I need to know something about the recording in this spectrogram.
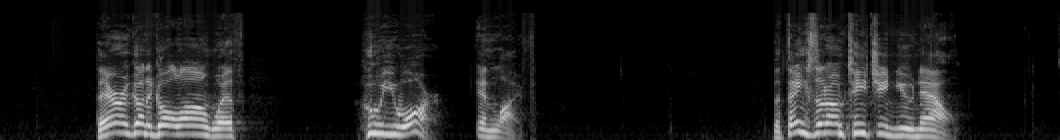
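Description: An elderly man speaks with animation into a microphone, in bursts with pauses.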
